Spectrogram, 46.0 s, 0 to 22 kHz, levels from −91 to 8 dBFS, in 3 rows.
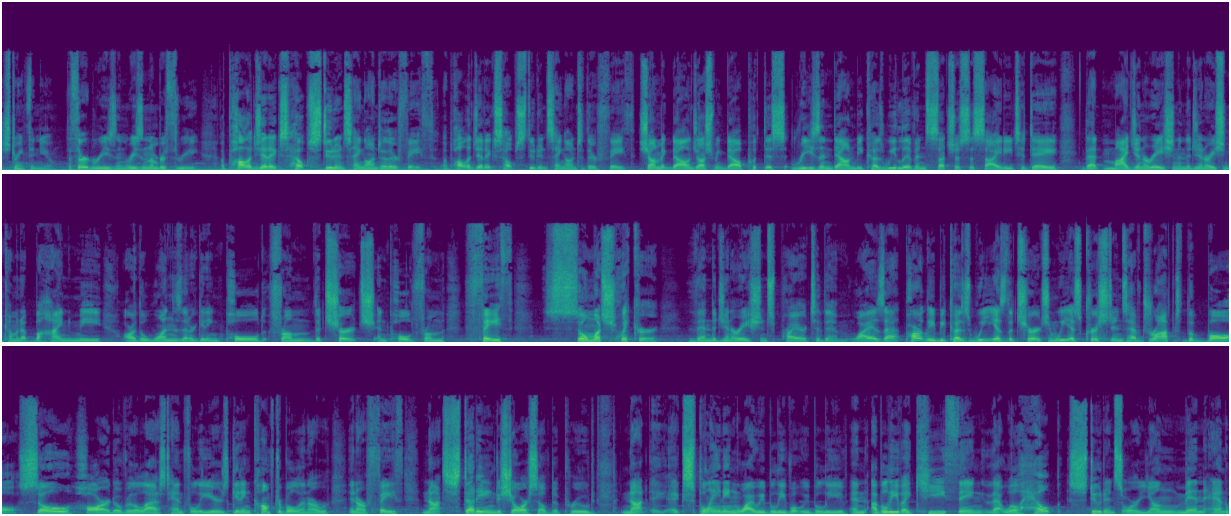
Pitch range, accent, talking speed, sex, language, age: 130-160 Hz, American, 175 wpm, male, English, 20-39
